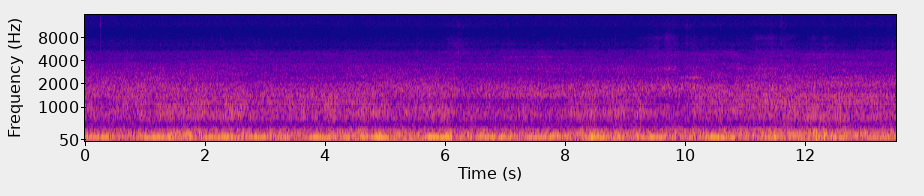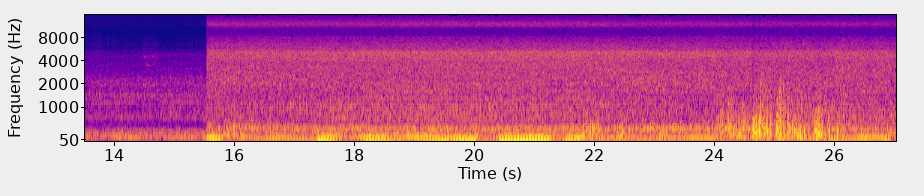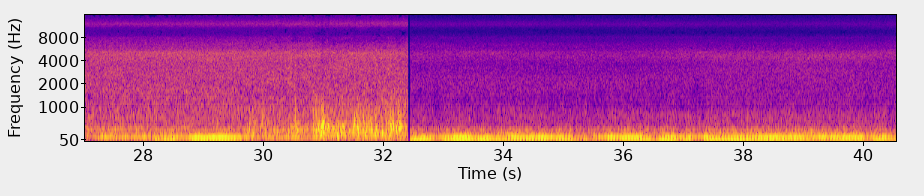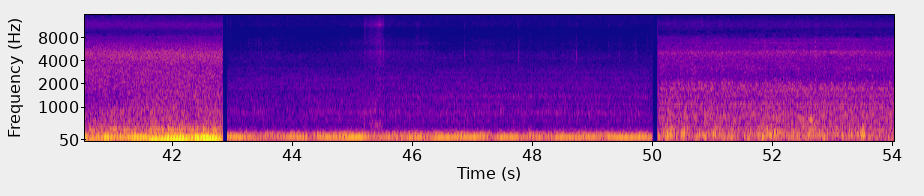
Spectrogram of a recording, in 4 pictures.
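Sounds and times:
heavy engine rumbling: 14.1s - 43.4s, 44.1s - 54.0s.

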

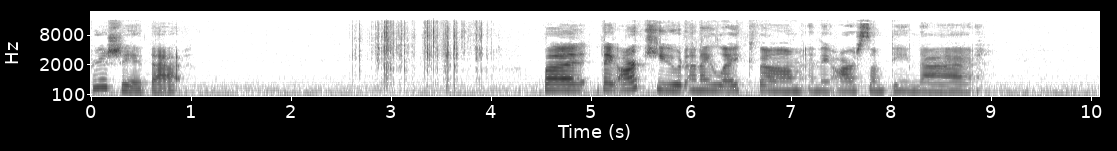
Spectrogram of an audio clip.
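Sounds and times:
low steady hum: 0.0s - 10.0s
cardboard card clicks and rustles: 2.6s - 4.1s.

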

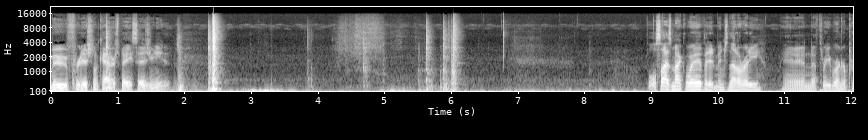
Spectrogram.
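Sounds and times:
scraping rustle: 4.2s - 5.7s.

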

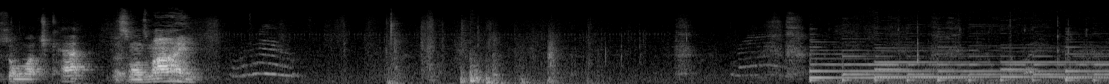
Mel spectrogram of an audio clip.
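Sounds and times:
cat meowing: 2.3s - 3.1s, 7.3s - 8.1s.

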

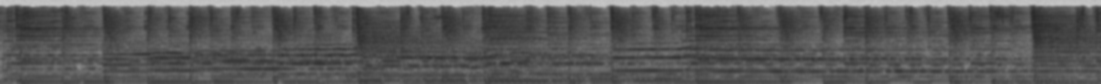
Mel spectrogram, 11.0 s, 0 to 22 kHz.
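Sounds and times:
instrumental music with guitar: 0.0s - 11.0s.

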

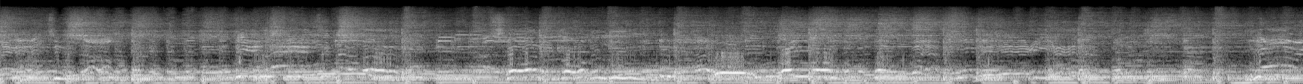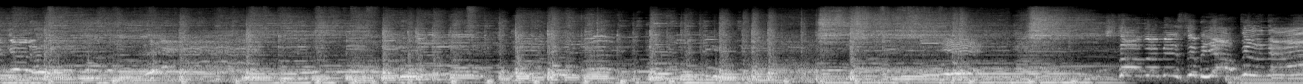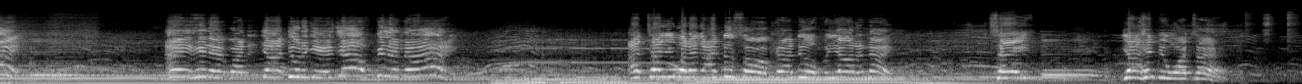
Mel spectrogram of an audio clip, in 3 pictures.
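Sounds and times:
electric guitar: 0.0s - 24.4s, 25.3s - 37.3s
blues band playing: 0.0s - 39.0s.

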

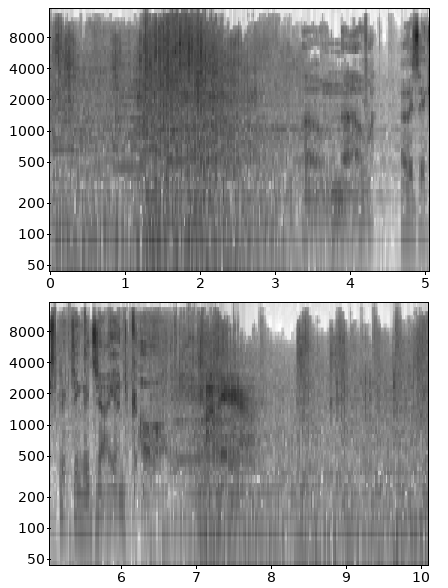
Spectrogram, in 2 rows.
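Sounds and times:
orchestral music: 0.0s - 10.0s
booming fire blast: 1.1s - 3.2s.

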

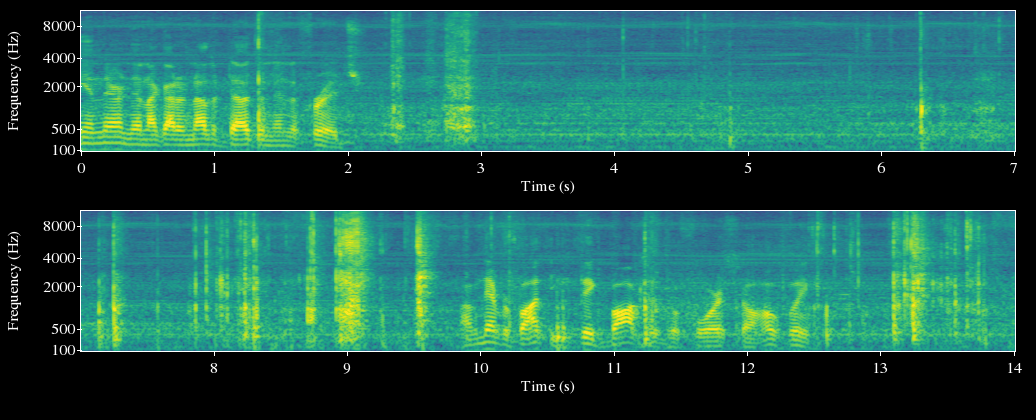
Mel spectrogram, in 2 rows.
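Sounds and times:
cardboard scraping and tearing: 2.3s - 3.1s, 7.8s - 11.5s, 12.4s - 14.0s.

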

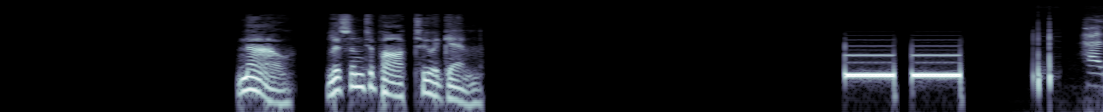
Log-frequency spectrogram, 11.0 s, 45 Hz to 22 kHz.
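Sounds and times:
telephone ringing: 8.4s - 9.6s.

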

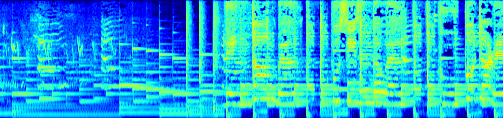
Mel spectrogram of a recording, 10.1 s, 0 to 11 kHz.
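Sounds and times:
instrumental children's music: 0.0s - 10.0s
cat meowing: 0.7s - 2.6s.

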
